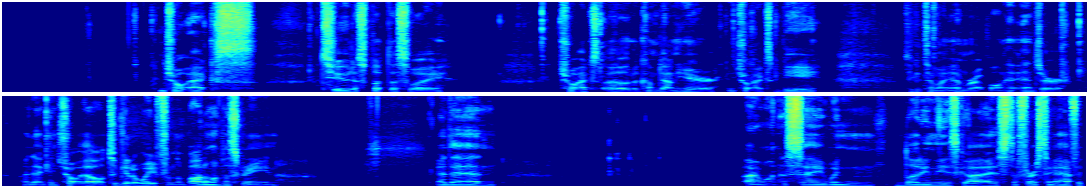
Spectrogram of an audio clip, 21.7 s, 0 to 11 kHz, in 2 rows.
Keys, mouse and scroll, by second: 9.1 Return, 10.6 ctrl+l, 11.2 ctrl+l.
